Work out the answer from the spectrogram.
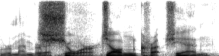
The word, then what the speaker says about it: Chrétien: name again jean chen i'm thinking of crutch and then the currency yen that's all remember sure john crutchien not quite there we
